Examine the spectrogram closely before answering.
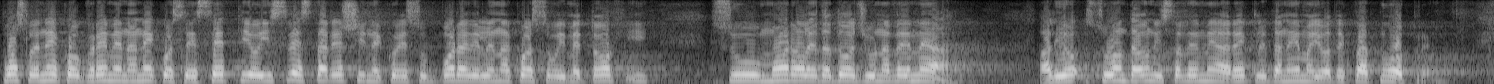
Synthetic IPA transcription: po̞sle̞ne̞ko̞ɡʋɾe̞me̞nane̞ko̞sese̞t̪io̞isʋe̞st̪aɾeʃine̞ko̞je̞subo̞ɾaʋile̞nako̞soʋoime̞t̪o̞xii | sumo̞ːɾale̞d̪ad̪o̞ːd͡ʑuːnaʋemea̰ | aliosuo̞nd̪aːo̞nisaʋemeaɾe̞klid̪ane̞ːmajuad̪e̞kʋat̪nuopɾe̞̰mu

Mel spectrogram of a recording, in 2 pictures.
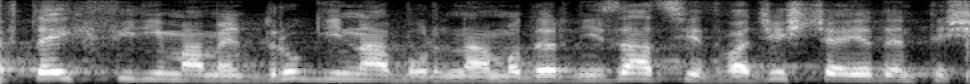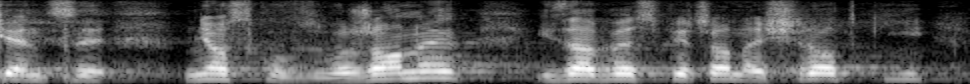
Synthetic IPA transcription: ft̪ɛjxfʲilʲimamɘd̪ɾuɡʲinabuɾnamɔd̪ɛɾɲizat̪sʲjɛd̪vad͡ʑeɕt͡ɕajɛd̪ɛnt̪ɘɕɛnt̪sɘ | vɲɔskuvzwɔʐɔnɘx | izabɛspʲjɛt͡ʂɔnɛɕɾɔt̪kʲi

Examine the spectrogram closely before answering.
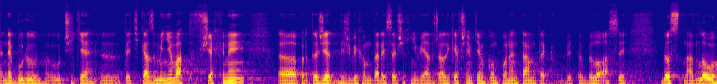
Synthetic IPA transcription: nɛbuduuɾt͡ʃɪcɛt̪ɛckazmɪɲo̞vat̪fʃɛxnɪ | pɾo̞t̪o̞ʒɛɡdɪʒbɪxo̞mt̪adɪsɛfʃɪxɲɪvɪjad̪r̝ovalɪkɛfʃɛmcɛmko̞mponɛnt̪aːmt̪akbɪt̪o̞bɪlo̞ʔa̰sɪ | do̞st̪nadlo̞wɦ

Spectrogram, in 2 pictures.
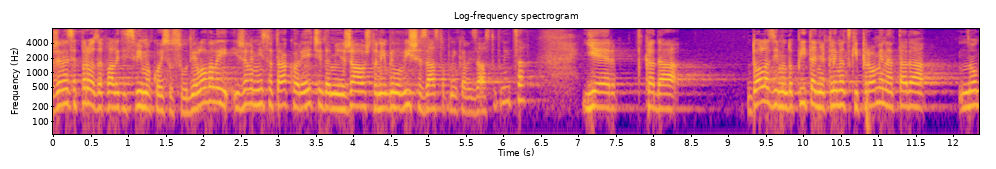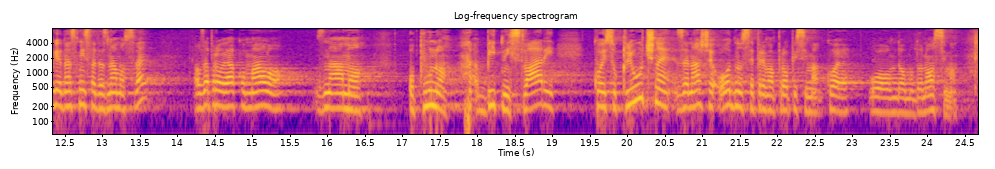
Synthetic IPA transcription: ʒelimse̞pr̩ʋozaxʋaːlit̪isʋimako̞jisusud̪jelo̞ʋaliʔiʒe̞limist̪o̞t̪ako̞ɾe̞t͡ɕid̪amijeʒaoʃt̪o̞nije̞biːlˠo̞ʋiʃezaːst̪upnikailizaːst̪upnit̪sa | jeɾ | kad̪a | d̪o̞lˠazimod̪o̞piːt̪aɲaklimat̪skixpɾo̞mje̞nat̪ad̪amno̞ɡiod̪naːsmisled̪aznaːmo̞sʋe̞ | alzapɾaʋojaːko̞malˠo̞znaːmo̞ | opuno̞bit̪nixst̪ʋaːɾi | ko̞je̞sukʎuːt͡ʃne̞zanaʃe̞ʔo̞d̪nosepɾe̞mapɾo̞ːpisimako̞jeuo̞ʋomd̪o̞mud̪ono̞simo̰

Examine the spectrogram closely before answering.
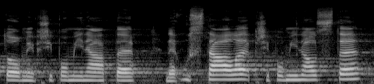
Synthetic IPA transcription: t̪omɪpr̝̥ɪpo̞miːnaːt̪ɛ | nɛʔust̪aːlɛpr̝̥ɪpo̞miːnalst̪ɛ

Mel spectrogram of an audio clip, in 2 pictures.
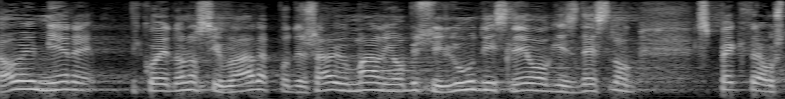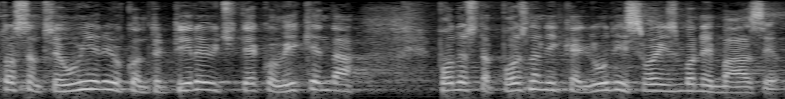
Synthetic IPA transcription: ao̞ʋemje̞ɾe̞ | ko̞je̞d̪o̞no̞siʋlˠaːd̪apo̞d̪ɾʒaːʋajumaːlio̞bit͡ʃniʎuːd̪isʎʲeːʋo̞ɡizd̪e̞sno̞ːɡspe̞kt̪ɾauʃt̪osamse̞uʋje̞ɾioko̞nt̪ak̚t̪iːɾajuːt͡ɕi̥t̪je̞ko̞mʋikend̪a | po̞d̪ost̪apo̞znanikaiʎuːd̪iːssʋo̞je̞izbo̞ɾne̞baːze

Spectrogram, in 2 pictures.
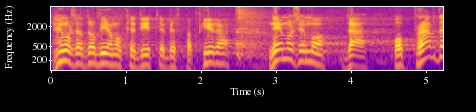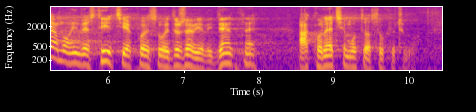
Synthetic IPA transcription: nemoʒd̪ad̪o̞bijamokɾe̞d̪iːt̪e̞be̞z̥papʰiːɾane̞mo̞ʒe̞mo̞d̪aopɾaʋd̪amo̞inʋe̞st̪iːt̪sije̞kʰo̞je̞suuʋojd̪r̩ʒaʋie̞ʋid̪e̞nt̪ne̞ | a̰ko̞ne̞ːt͡ɕemout̪o̞d̪aseukʎut͡ʃimo

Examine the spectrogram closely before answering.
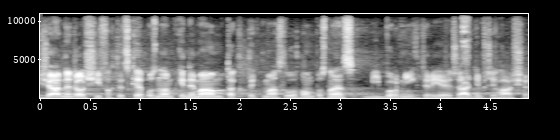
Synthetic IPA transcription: ʒaːdnɛːdalʃiːfakt̪ɪt͡skɛːpo̞znaːmkɪnɛmaːmt̪akt̪ɛcmaːslo̞vo̞panpo̞slanɛt͡sviːbo̞ɾniːkt̪ɛɾiːjɛr̝aːdɲɛpr̥ɪɦlaːʃɛn

